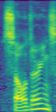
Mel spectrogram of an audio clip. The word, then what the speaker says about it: soldering: poor, what is it, soldering? Soldering. Thank you. L is silent. L is silent? Yeah, so like soldering.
